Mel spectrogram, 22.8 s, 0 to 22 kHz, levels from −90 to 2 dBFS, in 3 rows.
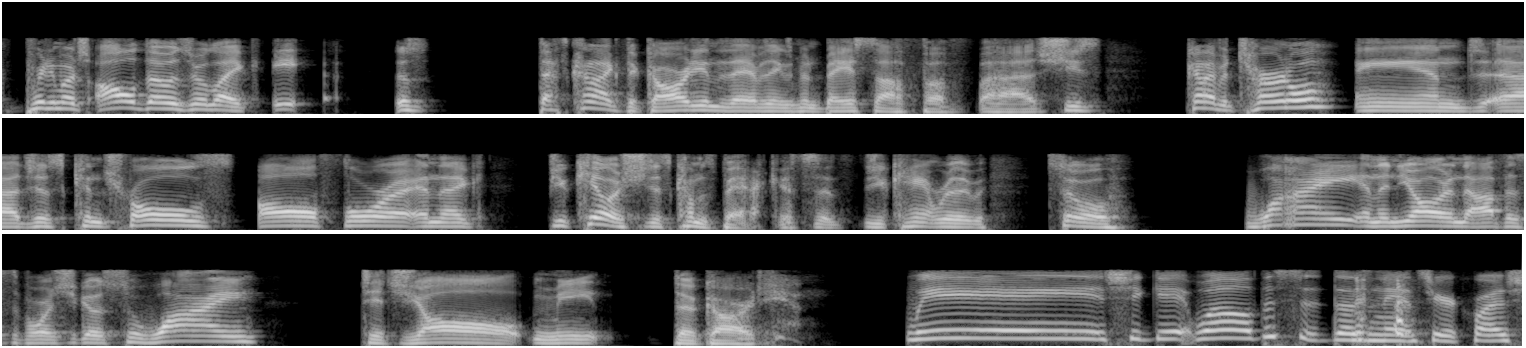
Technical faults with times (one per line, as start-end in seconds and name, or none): none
